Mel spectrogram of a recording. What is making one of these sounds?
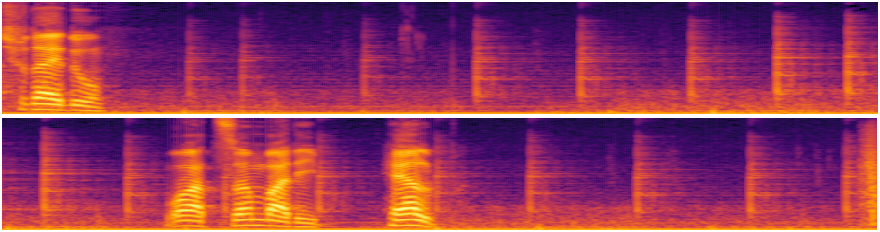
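Footsteps clank on a metal grating.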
